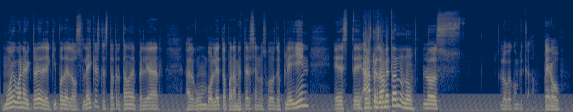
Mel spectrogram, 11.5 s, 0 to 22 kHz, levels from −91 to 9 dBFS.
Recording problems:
electrical hum; faint; throughout; 60 Hz, 25 dB below the speech

